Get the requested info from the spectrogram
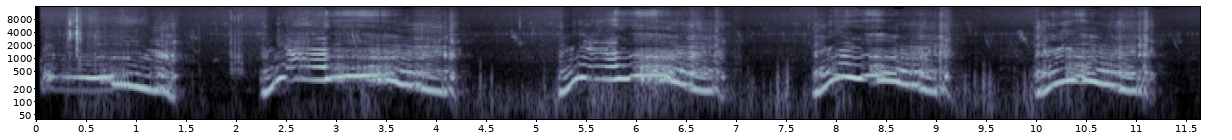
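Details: A lion roars near Urikaruus in Kgalagadi National Park in February 2022, a series of deep, moaning calls, each rising then falling, about every two seconds.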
